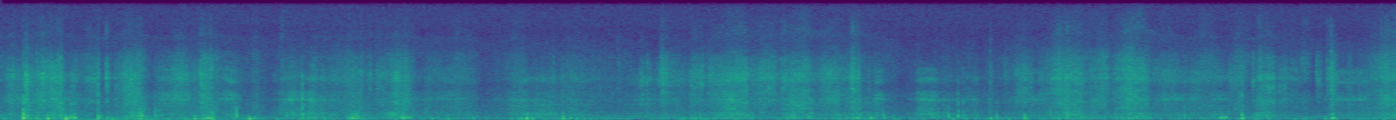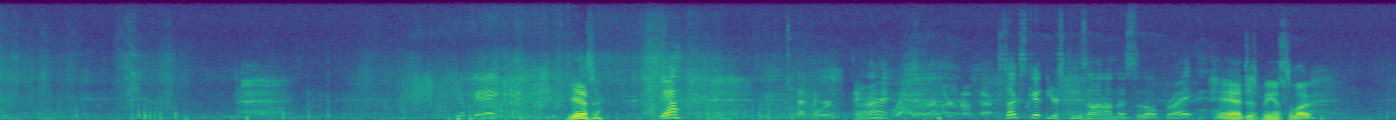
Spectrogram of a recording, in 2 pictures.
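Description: Skis hiss and scrape through deep powder snow.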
